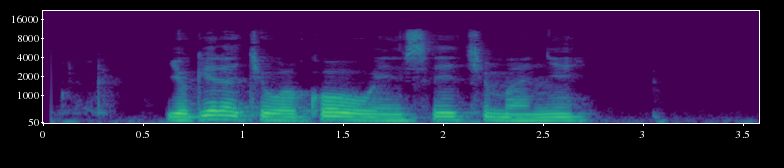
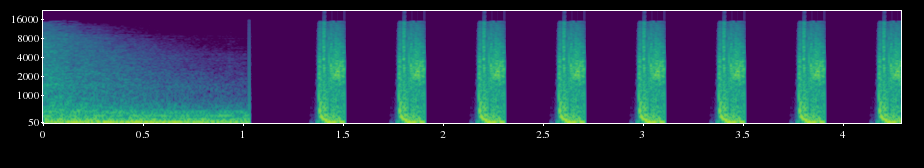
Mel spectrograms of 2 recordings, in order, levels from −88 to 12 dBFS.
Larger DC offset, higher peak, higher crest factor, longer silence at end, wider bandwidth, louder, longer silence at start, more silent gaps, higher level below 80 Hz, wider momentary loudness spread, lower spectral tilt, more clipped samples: neither; second, -8 dBFS vs 0 dBFS; first, 18 dB vs 8 dB; first, 0.45 s vs 0 s; second, 11 kHz vs 15.5 kHz; second, -24 LUFS vs -10 LUFS; first, 0.6 s vs 0 s; second, none vs 1.04-1.30 s, 1.51-1.70 s, 1.91-2.10 s, 2.31-2.50 s, 2.71-2.90 s, 3.11-3.30 s, 3.51-3.70 s, 3.91-4.10 s; second, -52 dBFS vs -12 dBFS; about the same, 6 LU vs 5 LU; first, -8 dB/octave vs -4 dB/octave; neither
